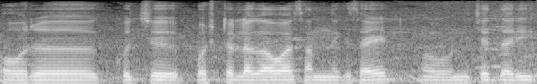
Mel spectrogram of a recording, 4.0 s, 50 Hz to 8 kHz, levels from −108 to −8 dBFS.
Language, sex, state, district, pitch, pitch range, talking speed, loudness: Hindi, male, Bihar, Saran, 105 Hz, 100-105 Hz, 210 wpm, -18 LUFS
